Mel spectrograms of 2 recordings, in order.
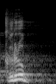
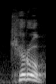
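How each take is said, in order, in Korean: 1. 이 단어는 'geu' 소리로 시작합니다. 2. 이 단어는 'ke' 소리로 시작합니다. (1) "우리는 그냥 발음대로 한글 발음대로 그룹" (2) "원래는 히브리 말로 읽으면 케룹"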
